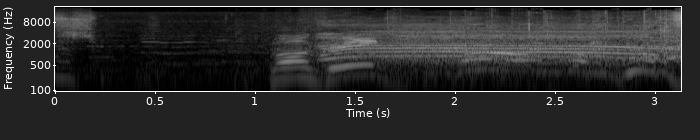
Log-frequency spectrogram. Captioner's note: applause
